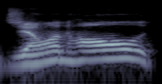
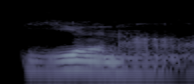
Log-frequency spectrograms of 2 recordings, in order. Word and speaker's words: Gyllenhaal: this on uh conan jake gyllenhaal that's not actually how you pronounce gyllenhaal but gyllenhaal just sounds better it's in swedish it's eden hall young hall i see i didn't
